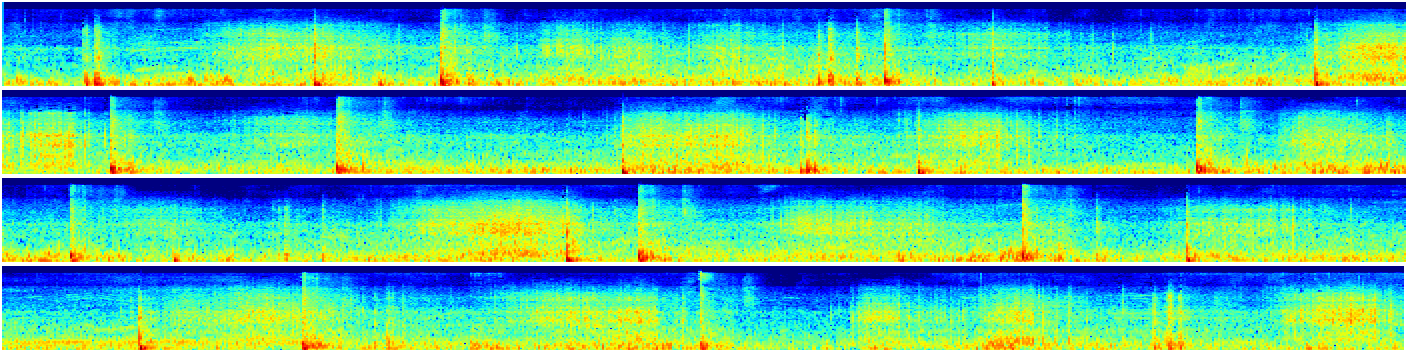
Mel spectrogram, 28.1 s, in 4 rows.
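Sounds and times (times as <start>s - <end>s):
fireworks booming: 0.0s - 28.0s
fireworks hiss: 6.5s - 9.2s, 10.1s - 21.1s, 21.7s - 28.0s.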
